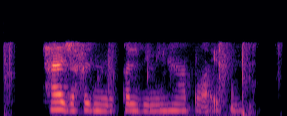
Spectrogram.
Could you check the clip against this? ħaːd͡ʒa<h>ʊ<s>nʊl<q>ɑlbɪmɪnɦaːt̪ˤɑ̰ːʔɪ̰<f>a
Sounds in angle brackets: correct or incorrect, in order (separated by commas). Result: incorrect, incorrect, correct, correct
